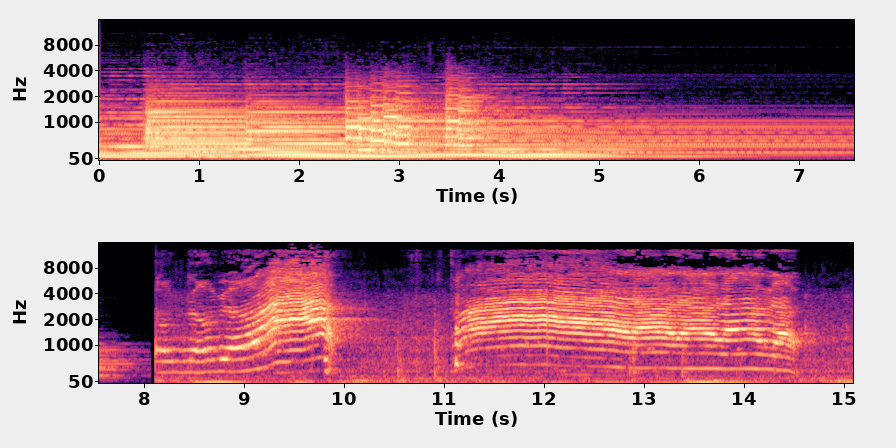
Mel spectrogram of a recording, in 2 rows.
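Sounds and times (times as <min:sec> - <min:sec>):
cat meowing: 0:08.5 - 0:10.2, 0:11.1 - 0:14.6.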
